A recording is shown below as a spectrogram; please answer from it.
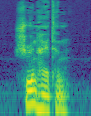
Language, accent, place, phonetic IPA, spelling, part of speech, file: German, Germany, Berlin, [ˈʃøːnhaɪ̯tn̩], Schönheiten, noun, De-Schönheiten.ogg
- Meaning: plural of Schönheit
